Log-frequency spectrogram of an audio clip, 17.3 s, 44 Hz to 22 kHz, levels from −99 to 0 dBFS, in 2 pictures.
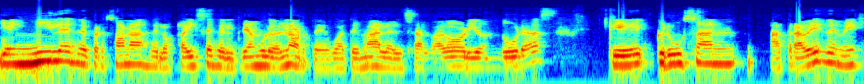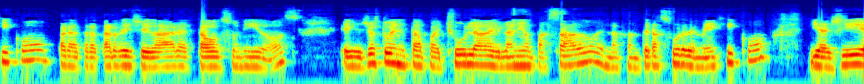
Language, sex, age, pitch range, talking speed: Spanish, female, 20-39, 160-205 Hz, 160 wpm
